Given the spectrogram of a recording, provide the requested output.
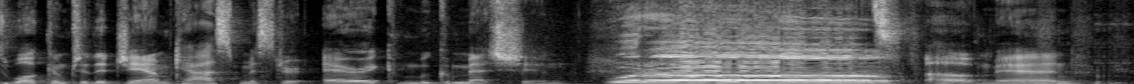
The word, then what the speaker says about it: Erik Mukhametshin: It's Erik Mukhametshin.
